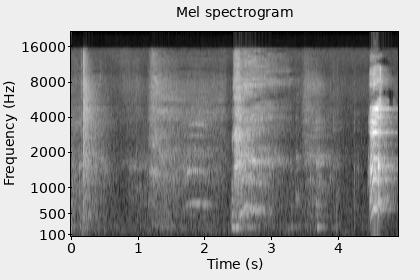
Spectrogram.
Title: STUNNING but stuck with the WORST HICCUPS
